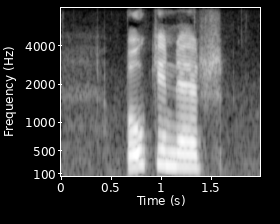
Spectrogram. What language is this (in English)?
Icelandic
